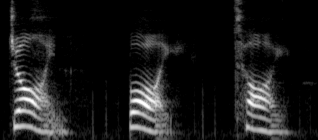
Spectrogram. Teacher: contains two vowel sounds in one syllable and it is the second sound with which the syllable ends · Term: diphthongs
